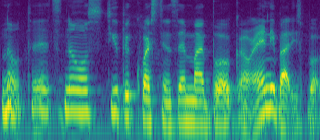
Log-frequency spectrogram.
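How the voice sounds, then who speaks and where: With a Spanish accent, a woman talks at a fairly quick pace. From Spain. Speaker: college language instructor. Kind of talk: interview. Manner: conversational, many fillers.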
